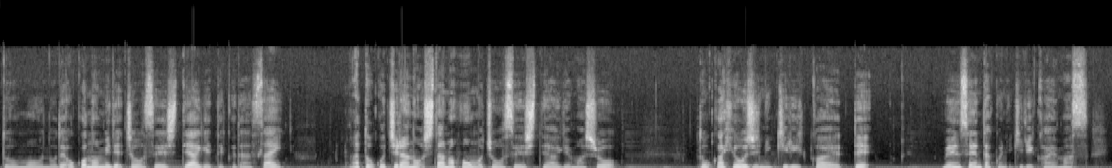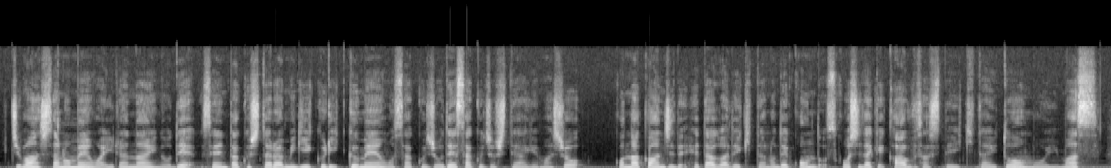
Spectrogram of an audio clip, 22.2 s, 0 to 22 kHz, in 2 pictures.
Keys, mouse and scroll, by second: 0.7 click, 1.0 middle click, 2.0 Tab, 2.0-2.6 scroll down 2, 2.6 middle click, 2.9 scroll down 1, 3.1 middle click, 4.5 Tab, 5.0 middle click, 6.8 click, 7.4 shift+middle click, 8.9 click, 10.5 click, 11.0-12.0 middle drag, 13.5-14.6 right drag, 14.8-15.9 right drag, 17.3-18.4 middle drag, 20.5 click, 21.4 KP_1.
